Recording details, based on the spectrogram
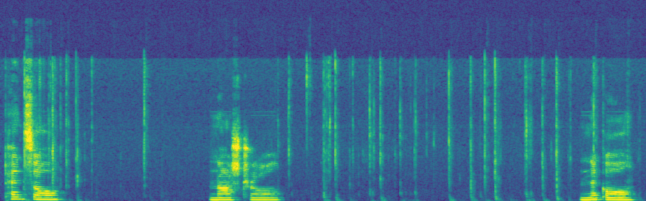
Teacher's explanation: if it's a multi-syllable word with a vowel final l, that vowel is going to change to the schwa sound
